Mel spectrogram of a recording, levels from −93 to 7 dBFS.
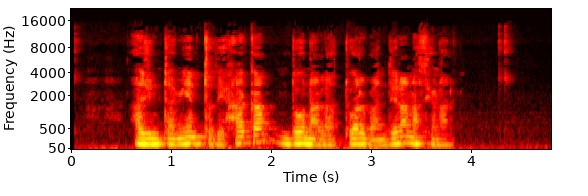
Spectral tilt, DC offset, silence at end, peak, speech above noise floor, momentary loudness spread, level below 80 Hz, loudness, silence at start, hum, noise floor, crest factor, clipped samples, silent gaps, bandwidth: -6 dB/octave; under 0.1%; 0.45 s; -12 dBFS; 29 dB; 8 LU; -54 dBFS; -27 LUFS; 0.6 s; none; -55 dBFS; 16 dB; under 0.1%; none; 13.5 kHz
